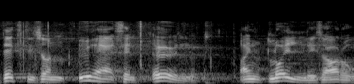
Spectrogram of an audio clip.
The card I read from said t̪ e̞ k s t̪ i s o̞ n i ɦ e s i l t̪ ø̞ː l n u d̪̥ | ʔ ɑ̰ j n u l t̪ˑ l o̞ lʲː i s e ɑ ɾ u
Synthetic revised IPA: t̪ e̞ k s t̪ i s o̞ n y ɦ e s e l t̪ ø̞ː l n u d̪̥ | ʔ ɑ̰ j n u l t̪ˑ l o̞ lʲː i s e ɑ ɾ u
